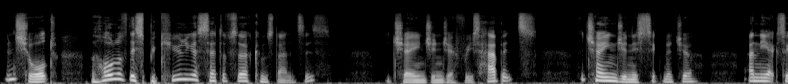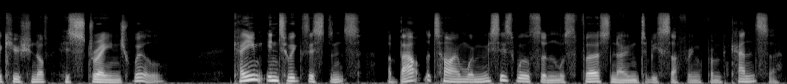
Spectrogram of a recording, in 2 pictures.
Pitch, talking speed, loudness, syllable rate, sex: 135 Hz, 160 wpm, -20 LUFS, 5.4 syllables/s, male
